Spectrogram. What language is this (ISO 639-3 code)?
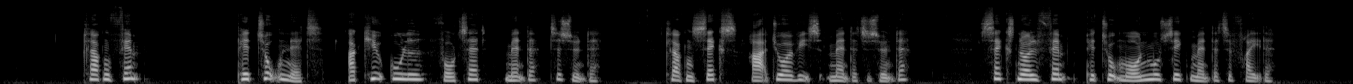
dan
